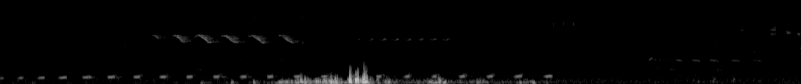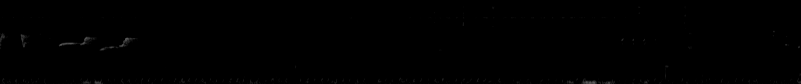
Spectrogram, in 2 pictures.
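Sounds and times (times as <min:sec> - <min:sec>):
birds chirping: 0:01.0 - 0:09.4.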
